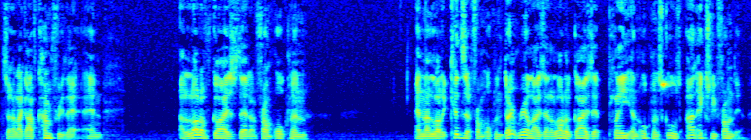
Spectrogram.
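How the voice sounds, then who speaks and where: A man's voice: medium pitch, steady tone, normal speed. Rambling man with a New Zealand accent. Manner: rambling, frequent fillers and restarts. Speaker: rugby show host. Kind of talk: casual opinion talk to camera.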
